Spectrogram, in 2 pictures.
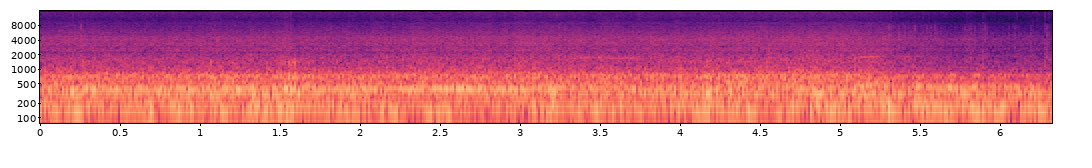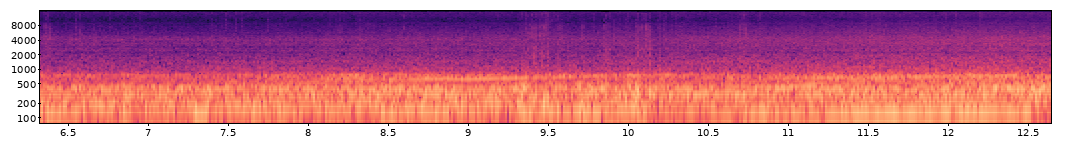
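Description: Scion FR-S's 2.0-litre flat-four engine running hard at track pace. In the second half its note climbs twice as the car accelerates out of a corner onto the straight.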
